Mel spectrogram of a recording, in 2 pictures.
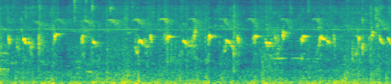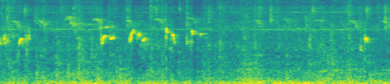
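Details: Female yellow-vented bulbul in a rapid, unbroken chatter of squeaky, bending chirps, tightly packed for most of the stretch and thinning toward the end, with running water hissing beneath.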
